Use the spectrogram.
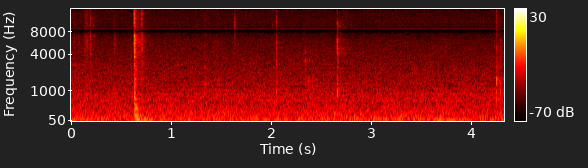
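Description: Computer keyboard typing while working in a game engine editor: a few scattered soft clicks and one sharper key press early on, quiet and close, without speech.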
